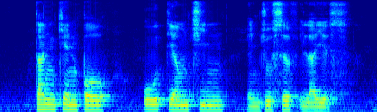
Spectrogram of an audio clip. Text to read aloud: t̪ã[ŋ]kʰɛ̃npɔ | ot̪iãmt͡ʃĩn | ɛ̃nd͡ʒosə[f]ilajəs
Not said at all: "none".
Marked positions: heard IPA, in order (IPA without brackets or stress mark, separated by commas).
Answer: n, f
